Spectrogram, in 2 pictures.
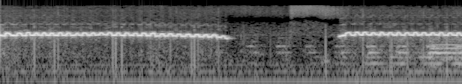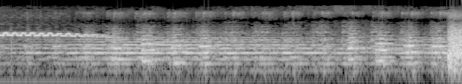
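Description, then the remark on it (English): The character Tonto whistles a bird call imitation in the darkness: two long, steady mid-high notes, each sliding downward at the end, separated by a short silent pause. “Me make bird call, huh?”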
